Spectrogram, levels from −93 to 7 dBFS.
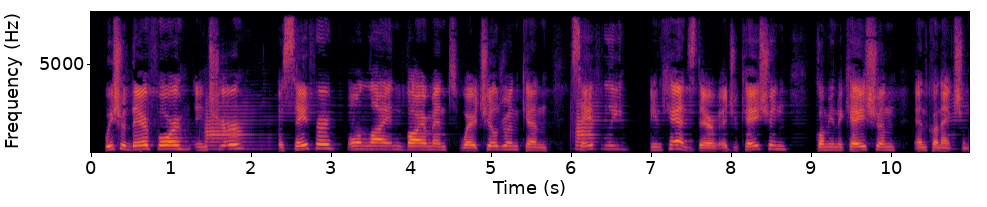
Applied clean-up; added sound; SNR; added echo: neural mask model DeepFilterNet 3.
